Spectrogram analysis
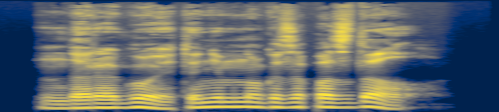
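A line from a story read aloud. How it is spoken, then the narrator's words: Very calm voice. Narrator (Russian): ответила Роза очень спокойным голосом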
